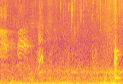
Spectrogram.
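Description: Two faint, short animal calls about half a second apart.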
